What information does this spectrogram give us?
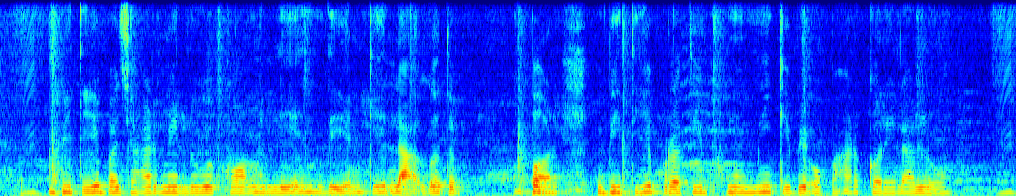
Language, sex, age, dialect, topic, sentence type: Bhojpuri, female, <18, Southern / Standard, banking, statement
